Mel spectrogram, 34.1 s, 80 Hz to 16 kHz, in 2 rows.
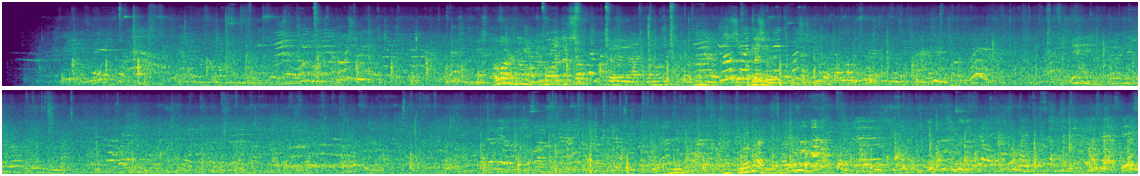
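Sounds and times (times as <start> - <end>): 
pedestrian precinct ambience in France: 0.2 - 34.0.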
